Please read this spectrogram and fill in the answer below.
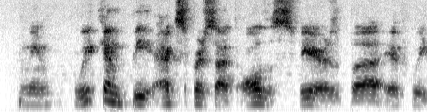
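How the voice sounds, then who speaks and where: In a non-native accent, a man speaks very slowly in a somewhat breathy voice at a medium pitch. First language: not English. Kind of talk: casual chat.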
